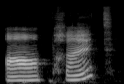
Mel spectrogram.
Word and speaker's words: empreinte: This one is in empreinte.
